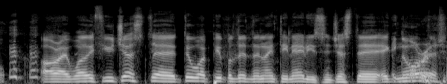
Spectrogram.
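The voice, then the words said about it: Put-on New Jersey accent. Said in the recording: “My New Jersey accent was perfect until I had to say good luck. And then I just went pure Irish.”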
